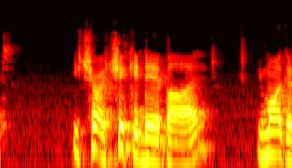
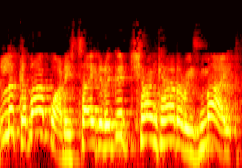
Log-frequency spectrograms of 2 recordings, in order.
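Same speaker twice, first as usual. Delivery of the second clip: higher, excited croc show announcer; excited showman; 7 semitones higher than usual. Retold or imitated. Croc farm announcer hyping the feeding crowd, excited. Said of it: "blokes on the microphone say".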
